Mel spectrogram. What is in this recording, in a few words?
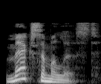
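"maximalist", British English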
